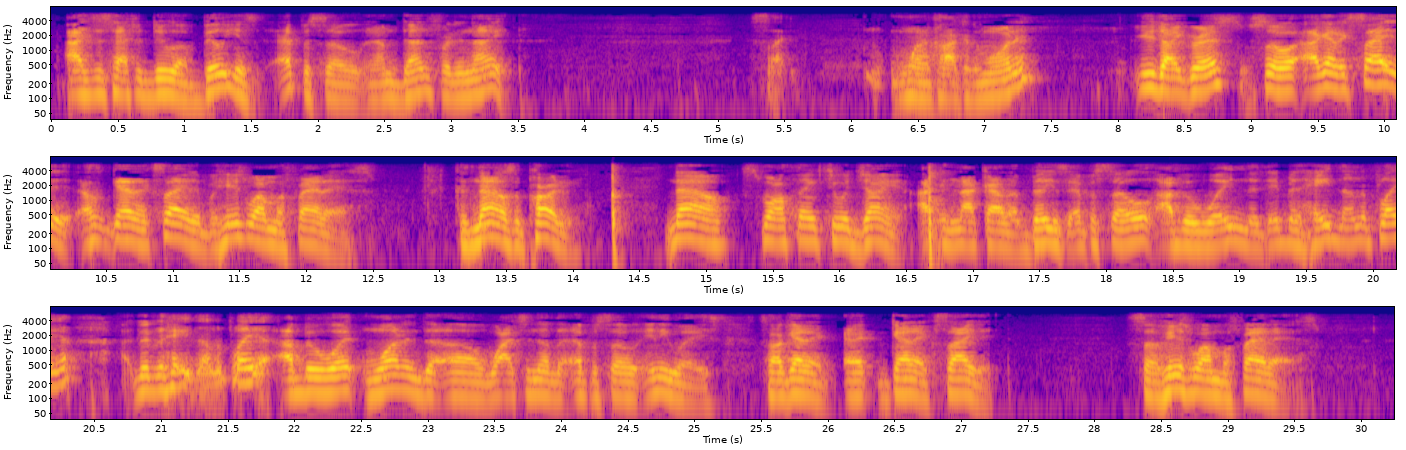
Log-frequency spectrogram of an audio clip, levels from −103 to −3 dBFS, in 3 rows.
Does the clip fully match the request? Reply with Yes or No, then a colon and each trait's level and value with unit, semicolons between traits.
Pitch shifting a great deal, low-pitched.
No: average, 3.8 semitones; low, 125 Hz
